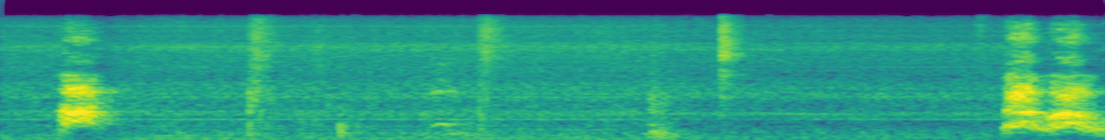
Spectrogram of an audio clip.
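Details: Barry, an Akbash dog recorded in Italy, barks once loudly, stays mostly silent apart from small knocks and clicks, then ends with a longer, rough double bark.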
